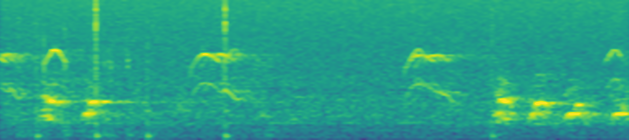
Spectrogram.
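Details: A little owl (Athene noctua) calls with short, mewing notes that rise and fall in a loose series of about four, with a few sharp clicks between them.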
